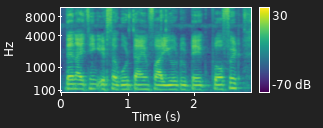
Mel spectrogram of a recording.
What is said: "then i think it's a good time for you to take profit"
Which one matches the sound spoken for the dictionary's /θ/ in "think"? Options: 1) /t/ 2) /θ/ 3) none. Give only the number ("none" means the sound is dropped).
1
